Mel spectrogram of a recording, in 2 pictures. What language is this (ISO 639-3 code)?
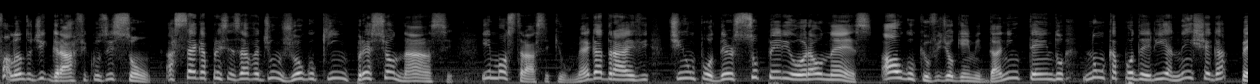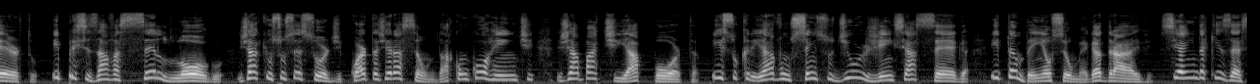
por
